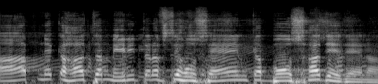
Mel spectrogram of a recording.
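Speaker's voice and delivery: high, loud, grieving wailing lament.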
